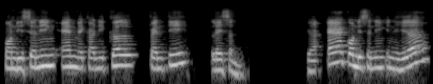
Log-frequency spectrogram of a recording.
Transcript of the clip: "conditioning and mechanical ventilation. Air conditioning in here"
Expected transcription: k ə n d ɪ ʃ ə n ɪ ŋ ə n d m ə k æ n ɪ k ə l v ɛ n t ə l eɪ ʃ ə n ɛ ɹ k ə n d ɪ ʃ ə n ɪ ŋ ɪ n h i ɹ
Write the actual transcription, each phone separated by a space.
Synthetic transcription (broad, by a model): k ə n d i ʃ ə n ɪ ŋ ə n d m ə k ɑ n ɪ k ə l p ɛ n t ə l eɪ s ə n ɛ k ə n d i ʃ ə n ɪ ŋ ɪ n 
